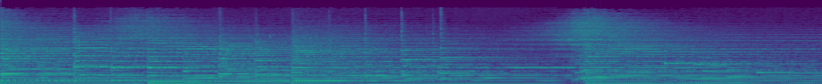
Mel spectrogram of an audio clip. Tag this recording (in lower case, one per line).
tender music
music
